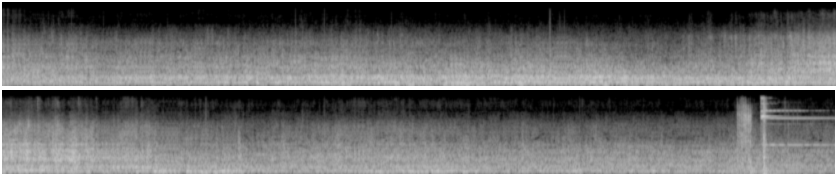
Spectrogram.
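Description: Spinning car wash brushes whir and swish steadily.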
